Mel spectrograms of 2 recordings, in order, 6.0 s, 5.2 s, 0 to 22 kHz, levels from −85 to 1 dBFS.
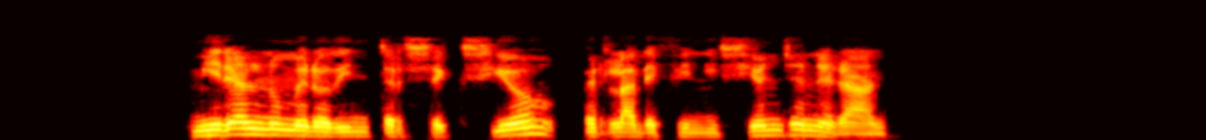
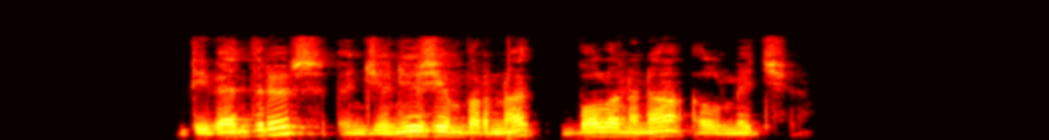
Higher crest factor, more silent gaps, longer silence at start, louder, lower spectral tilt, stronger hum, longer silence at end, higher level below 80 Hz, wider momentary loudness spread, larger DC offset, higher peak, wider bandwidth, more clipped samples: about the same, 18 dB vs 16 dB; first, 2.81-2.92 s vs none; about the same, 0.95 s vs 0.9 s; about the same, -19 LUFS vs -18 LUFS; about the same, -4.5 dB/octave vs -5.5 dB/octave; neither; first, 1.6 s vs 1.35 s; about the same, -62 dBFS vs -60 dBFS; about the same, 10 LU vs 9 LU; neither; about the same, -2 dBFS vs -2 dBFS; about the same, 7.6 kHz vs 7.8 kHz; neither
